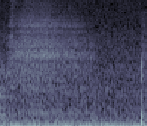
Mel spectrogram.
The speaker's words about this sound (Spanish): Vamos a dar una respiración profunda, inhala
